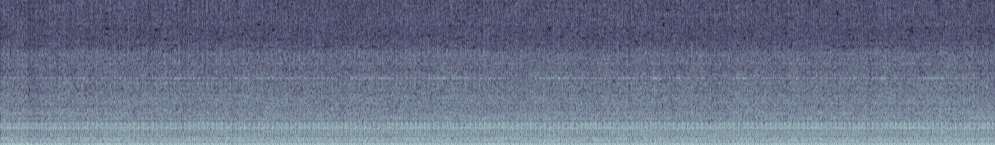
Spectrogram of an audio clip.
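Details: Lawn mower after its leaking valve cover gasket was fixed with silicone; bolts had vibrated out and oil dripped onto the exhaust, causing white smoke. Loud, steady, even engine note, no misses, knocks or hunting; smoke gone, runs normally.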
